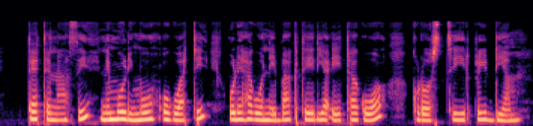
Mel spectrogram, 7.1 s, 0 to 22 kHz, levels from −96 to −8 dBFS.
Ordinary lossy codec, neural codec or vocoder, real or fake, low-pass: none; none; real; none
